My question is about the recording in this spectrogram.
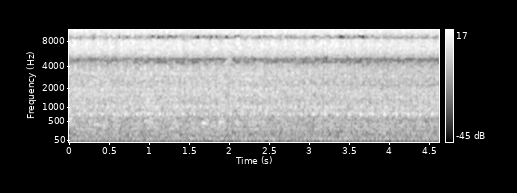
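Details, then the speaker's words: Restored 1982 Toyota FJ40 Land Cruiser idling steadily with an even low rumble and no knocks, misses or hunting. Owner notes these engines need a lot of vacuum and that it idles great; normal idle. "As you can tell, really idles great. I think in a previous video I explained these engines need a lot of vacuum. Here we can hear it idle."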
